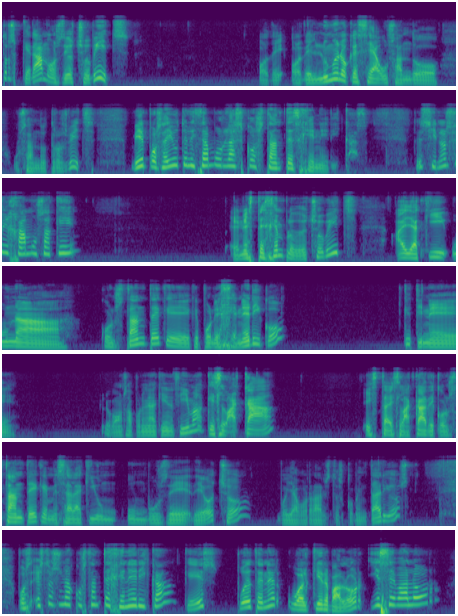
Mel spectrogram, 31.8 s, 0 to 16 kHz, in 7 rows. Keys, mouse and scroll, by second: 16.5 click, 19.7 click, 25.0 click, 26.4 Delete.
